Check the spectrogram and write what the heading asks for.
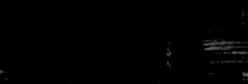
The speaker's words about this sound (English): The cat. It was did the cat just whine? yeah. Oh yeah, it came through loud and clear.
